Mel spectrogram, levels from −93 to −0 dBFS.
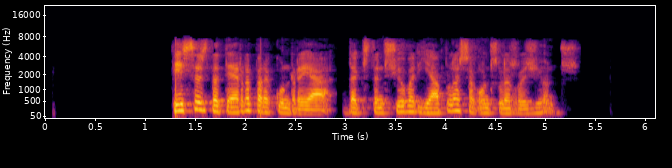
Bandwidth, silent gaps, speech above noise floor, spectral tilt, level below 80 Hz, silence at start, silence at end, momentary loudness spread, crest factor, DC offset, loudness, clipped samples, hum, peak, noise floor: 7.8 kHz; 2.93-2.97 s; over 70 dB; -4.5 dB/octave; -58 dBFS; 1.25 s; 0.8 s; 12 LU; 18 dB; under 0.1%; -20 LUFS; under 0.1%; none; -2 dBFS; under -90 dBFS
